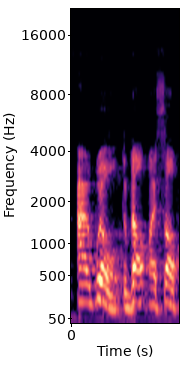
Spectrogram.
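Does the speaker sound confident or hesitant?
confident. It is said in a loud, confident voice. The speaker is sure of the commitment. The speaker calls it right. "You would say it like that"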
